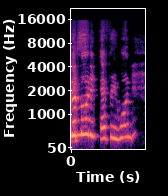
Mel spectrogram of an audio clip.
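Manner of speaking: put-on very high, small and young little-boy voice. Greeting everyone on air, a speaker uses his best Tiny Tim voice. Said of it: "in his best Tiny Tim voice".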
